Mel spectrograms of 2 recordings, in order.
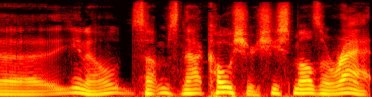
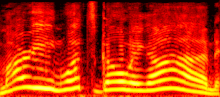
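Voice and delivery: high, louder, slow worried call; alarmed editor; 12 semitones higher, 5 dB louder than usual. Retold or imitated. Editor on the cell phone hearing the break-in, high and slow. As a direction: play the panicked boss on the phone. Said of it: "Bert Hall goes".

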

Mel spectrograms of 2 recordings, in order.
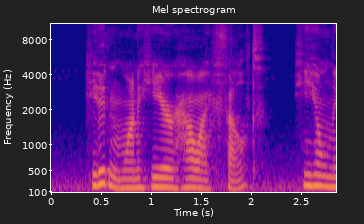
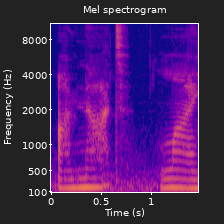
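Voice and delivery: slow terrified whisper; frightened whisper; 3 semitones lower, 8 dB quieter, slower than usual. Acted. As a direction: barely breathe the denial. Georgia denies, terrified, hushed.

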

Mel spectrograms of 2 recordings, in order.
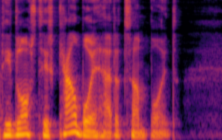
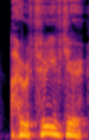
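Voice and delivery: gasping. A narrator's reading. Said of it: "he gasped".

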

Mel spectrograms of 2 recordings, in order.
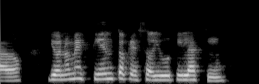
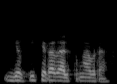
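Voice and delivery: tender reply; 5 semitones lower, 15 dB quieter, faster than usual. Acted. Parent answering the refusing child.

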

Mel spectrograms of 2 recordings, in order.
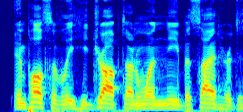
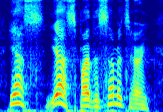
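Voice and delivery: eager; 7 semitones higher than usual. A narrator's reading. He answers eagerly.

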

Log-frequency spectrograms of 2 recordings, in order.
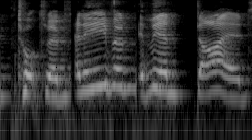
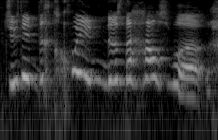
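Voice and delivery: Mary Poppins; 8 semitones higher than usual. Acted. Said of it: "and she says".

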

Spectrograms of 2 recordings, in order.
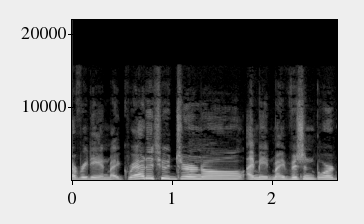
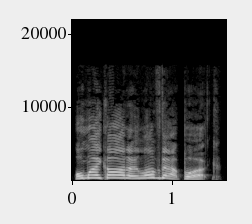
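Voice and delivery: much higher, louder gushing "oh my God"; gushing fan; 11 semitones higher, 4 dB louder than usual. Retold or imitated. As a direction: imitate an overexcited stranger. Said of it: "they would actually come up to me and say".

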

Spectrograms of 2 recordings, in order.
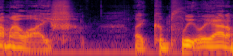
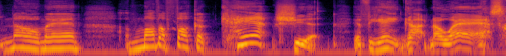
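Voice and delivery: higher-pitched exasperated outburst; 7 semitones higher than usual. Retold or imitated. Coworker objecting to an absurd tabloid debate, exasperated. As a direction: imitate a fed-up coworker protesting emphatically. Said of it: "he got all exasperated".

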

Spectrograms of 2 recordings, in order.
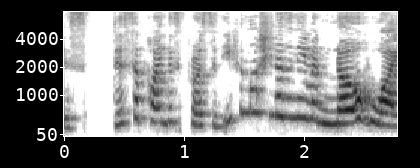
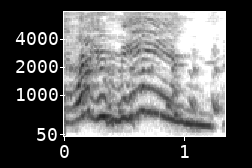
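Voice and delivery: disbelieving; 8 semitones higher, 4 dB quieter than usual. Retold or imitated. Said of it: "Shazia could not believe".

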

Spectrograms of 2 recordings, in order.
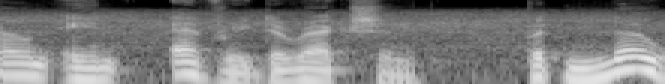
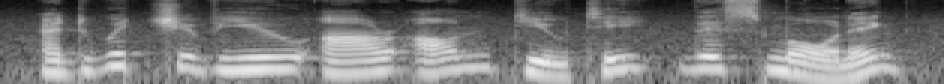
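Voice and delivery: high, bright-pitched monkey king; 11 semitones higher than usual. Acted. Narrator voicing Monkey to his master, high monkey voice. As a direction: play the cocky monkey hero up high.

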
